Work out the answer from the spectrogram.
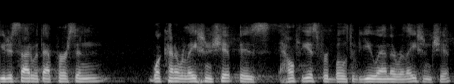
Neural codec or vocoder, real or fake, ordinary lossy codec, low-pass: none; real; AAC, 48 kbps; 7.2 kHz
